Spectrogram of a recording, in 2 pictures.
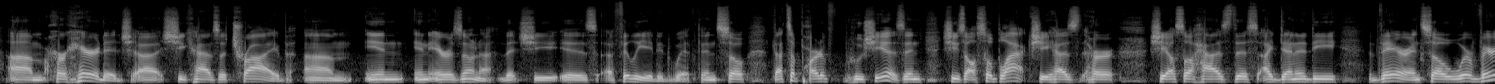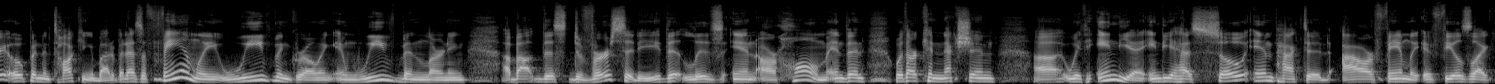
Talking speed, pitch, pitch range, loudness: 170 wpm, 125 Hz, 115-150 Hz, -21 LUFS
